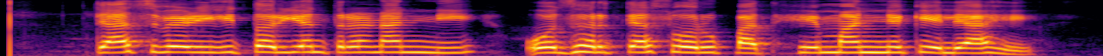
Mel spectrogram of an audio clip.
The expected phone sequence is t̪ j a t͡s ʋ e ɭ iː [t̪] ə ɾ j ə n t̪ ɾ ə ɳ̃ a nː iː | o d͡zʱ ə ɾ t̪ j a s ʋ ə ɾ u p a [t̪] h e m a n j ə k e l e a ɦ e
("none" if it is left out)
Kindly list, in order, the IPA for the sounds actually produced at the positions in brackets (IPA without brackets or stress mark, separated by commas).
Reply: t̪, t̪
